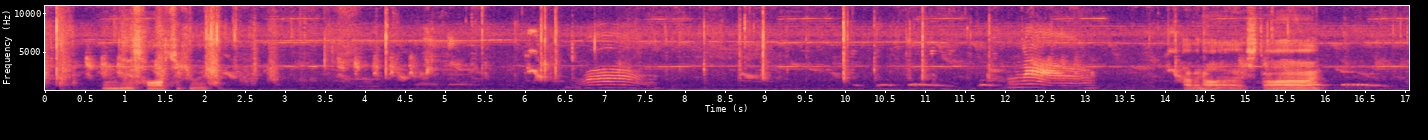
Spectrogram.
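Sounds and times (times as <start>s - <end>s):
faint chirping notes and clicks: 0.0s - 17.0s
cat meowing: 6.7s - 7.7s, 12.0s - 13.2s.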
